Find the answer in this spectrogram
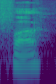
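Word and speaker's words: phở: it's like way before everyone else was you pronounce it Pho yeah not pretentiously and you know I just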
